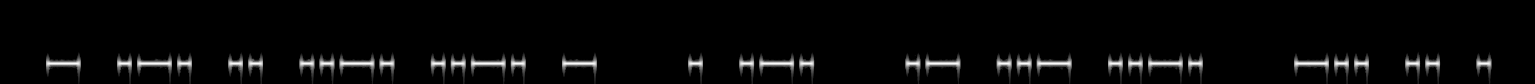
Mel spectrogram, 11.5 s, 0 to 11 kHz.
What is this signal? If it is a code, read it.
Morse code, heard as a keyed tone, about 16 wpm, 700 Hz. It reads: TRIFFT ER AUF DIE
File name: Morsekurs / Witze / Witz 12. Dezember 2017, 70 F80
